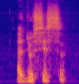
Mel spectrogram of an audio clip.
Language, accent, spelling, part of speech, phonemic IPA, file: French, Canada, adoucisse, verb, /a.du.sis/, LL-Q150 (fra)-adoucisse.wav
- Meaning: inflection of adoucir: 1. first/third-person singular present subjunctive 2. first-person singular imperfect subjunctive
